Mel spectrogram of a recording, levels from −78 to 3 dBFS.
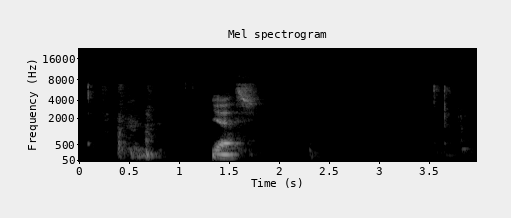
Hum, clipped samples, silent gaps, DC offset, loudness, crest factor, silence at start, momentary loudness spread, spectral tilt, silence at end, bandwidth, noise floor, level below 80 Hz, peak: none; under 0.1%; 0.94-1.02 s, 1.99-2.25 s, 2.50-2.74 s, 2.86-3.03 s, 3.28-3.33 s, 3.43-3.49 s; under 0.1%; -38 LUFS; 24 dB; 0.1 s; 21 LU; -4 dB/octave; 0.1 s; 9.8 kHz; under -90 dBFS; -88 dBFS; -20 dBFS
